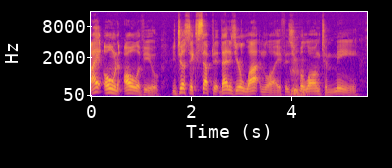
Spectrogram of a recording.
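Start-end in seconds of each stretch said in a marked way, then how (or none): none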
